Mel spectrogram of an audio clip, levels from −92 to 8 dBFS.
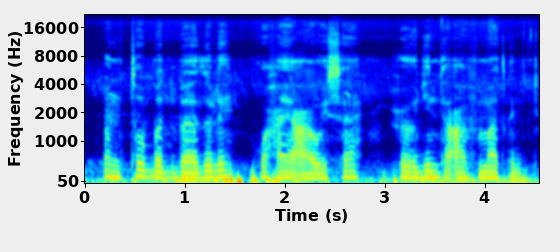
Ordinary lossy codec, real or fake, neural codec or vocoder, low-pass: none; fake; vocoder, 44.1 kHz, 128 mel bands every 512 samples, BigVGAN v2; none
